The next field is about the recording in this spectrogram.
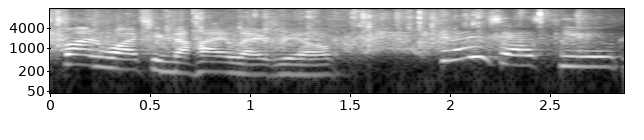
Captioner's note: applause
